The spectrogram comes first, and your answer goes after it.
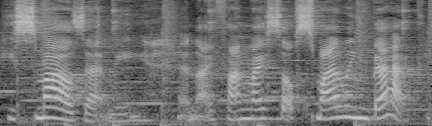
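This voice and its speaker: Very high-voiced earnest schoolgirl heroine actress. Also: normal speed, faint music behind. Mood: hopeful. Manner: bright-hearted, wistful inner narration and dialogue. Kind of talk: visual novel audio drama acting.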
